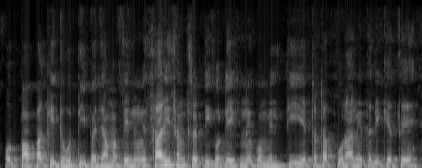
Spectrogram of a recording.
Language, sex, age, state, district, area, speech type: Hindi, male, 18-30, Madhya Pradesh, Bhopal, urban, spontaneous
